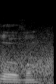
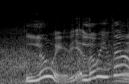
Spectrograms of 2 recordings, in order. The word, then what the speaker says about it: Louisville: Love Louisville.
